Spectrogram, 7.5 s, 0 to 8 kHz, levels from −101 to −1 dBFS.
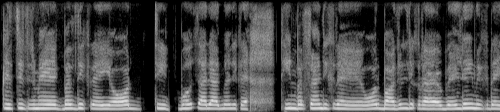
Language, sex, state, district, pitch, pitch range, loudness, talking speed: Hindi, female, Andhra Pradesh, Anantapur, 280 Hz, 265-290 Hz, -21 LUFS, 200 wpm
